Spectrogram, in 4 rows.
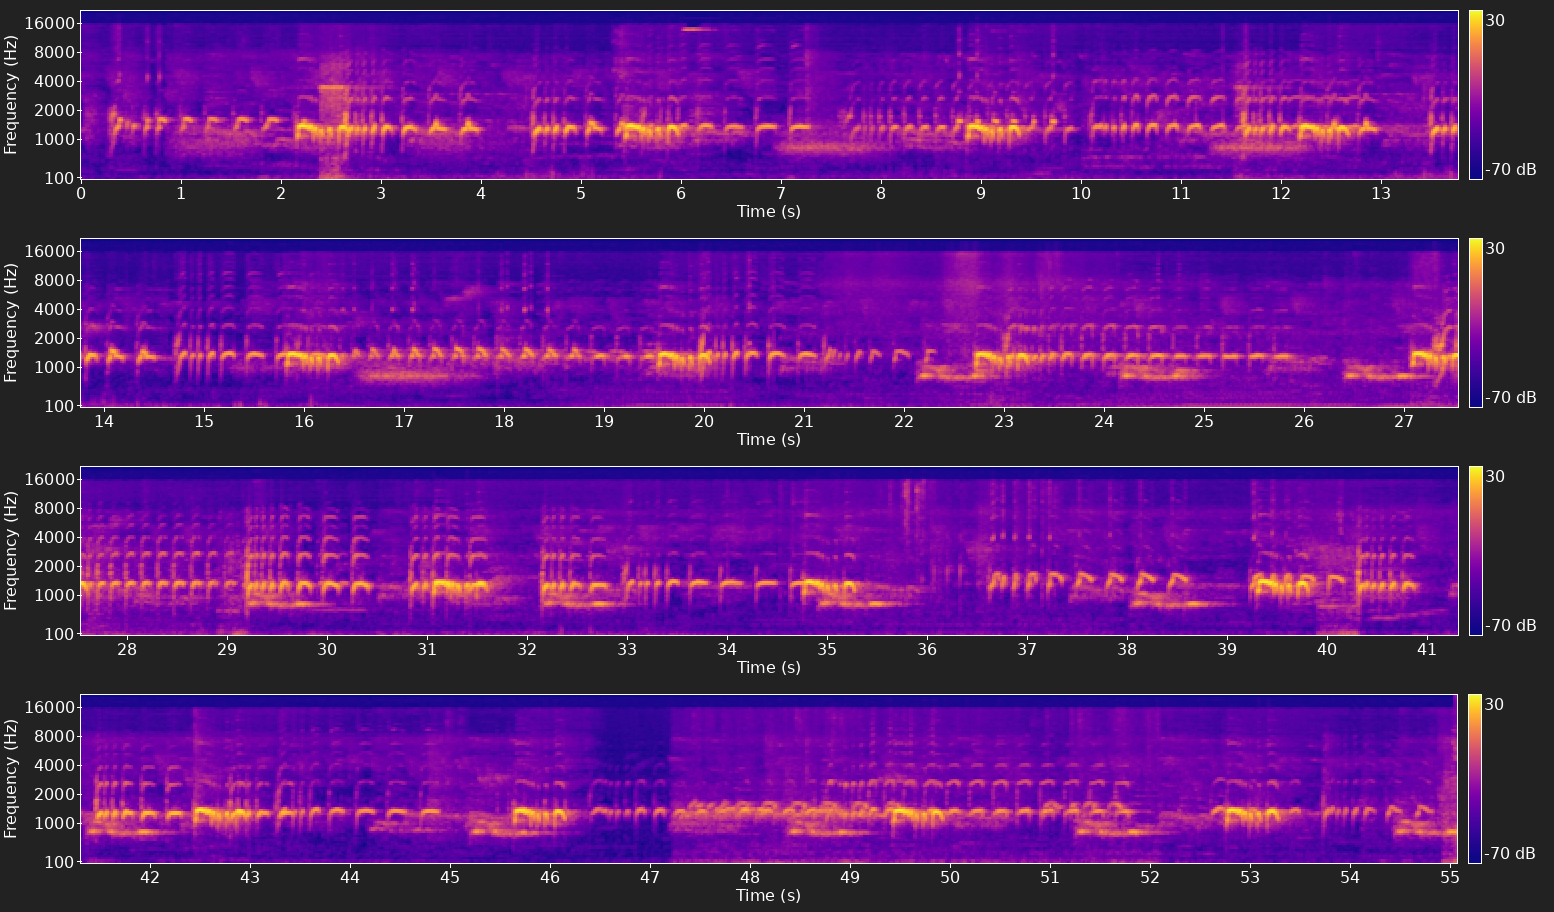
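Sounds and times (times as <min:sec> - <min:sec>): doves cooing: 0:00.0 - 0:55.0.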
